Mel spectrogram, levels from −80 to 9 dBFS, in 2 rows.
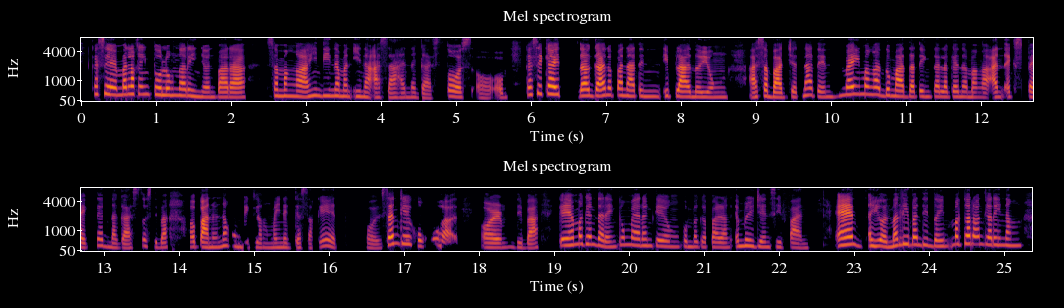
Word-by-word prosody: kasi 355 -2 +4
malaking 355 +2 +3
tulong 315 -2 +3
na 295 -1 +2
rin 260 -3 -2
yun 225 -1 -3
para, 225 0 +3 0.3
sa 290 - -5
mga 265 -4 +2
hindi 285 -1 -3
naman 275 -3 -2
inaasahan 210 -3 -3
na 220 -2 -10
gastos, 220 +5 -3
oo. 180 +1 -10 0.3
Kasi 340 +3 -1
kahit 355 -2 +8 0.2
na 285 - +9
gaano 285 +2 +5
pa 305 0 +1
natin 260 -3 -2
i-plano 240 -3 +2
yung, 225 0 -5 0.3
ah, 215 - +3
sa 265 +3 +1
budget 220 -1 +2
natin, 245 -7 -2
may 340 +4 +5
mga 340 -2 +2
dumadating 255 -3 +2
talaga 240 -1 -2
na 235 - -4
mga 220 -2 -4
unexpected 230 +3 -5
na 205 - -5
gastos, 195 +8 -7
'di 220 - -12
ba? 215 +1 -5 0.3
Oh, 235 - -1
pano 215 -1 +5
na 285 +6 -5
kung 250 -3 -9
biglang 210 -1 -13
may 205 - -8
nagkasakit, 205 +4 -8 0.4
o 185 -2 -10
saan 340 - +5
kayo 370 -2 -2
kukuha, 295 +3 -4 0.4
or, 210 -1 0
'di 215 -1 -13
ba? 185 +1 0 0.3
Kaya 305 +2 +4
maganda 355 -4 0
rin 235 -2 -5
kung 330 0 -8
meron 295 -2 -1
kayong 255 -4 -5
kumbaga 240 -1 -8
parang 215 -1 -4
emergency 245 -3 -5
fund, 195 -3 -7 0.3
and 325 0 +8
ayun, 265 -4 +1
maliban 340 +4 +1
din 315 -3 -7
doon, 265 -1 -4
magkaroon 360 +2 +2
ka 335 - +2
rin 320 -1 -4
ng, 295 -1 -5
255 Hz, 170 wpm, -23 LUFS, 225-300 Hz, 0.4 s, na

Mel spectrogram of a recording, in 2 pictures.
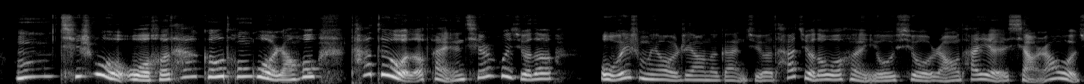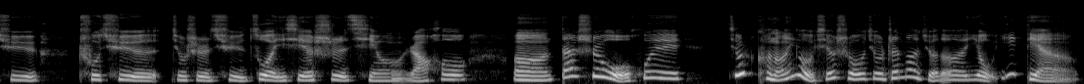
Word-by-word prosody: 嗯， 285 - +6 0.4
其 370 - +1
实 395 - -5
我 270 -9 +7
我 210 -4 +7
和 225 +5 +3
他 350 +8 -3
沟 355 +1 +6
通 370 0 0
过， 315 -9 +6
然 220 +1 +1
后 360 +6 +3 0.3
他 - - -9
对 455 -2 +8
我 - - +8
的 - - 0
反 245 -8 -4
应 220 +4 -1
其 245 - -10
实 370 - +1
会 375 -3 +3
觉 240 -8 +1
得， 255 +3 +1 0.5
我 235 -3 +5
为 250 +7 +2
什 310 -3 -6
么 245 -3 +1
要 225 -2 -3
有 185 - -5
这 210 +3 -8
样 205 -1 -6
的 190 -1 -8
感 185 -3 -10
觉？ 185 -1 -7
他 320 - -6
觉 300 - -1
得 210 +2 -2
我 220 -1 0
很 220 -9 -6
优 175 +3 -4
秀， 195 -3 -4
然 175 0 -7
后 190 - -7
他 225 +3 -6
也 225 -6 -2
想 185 - -6
让 255 +4 -5
我 260 -2 0
去 195 -3 -5 0.4
出 220 -1 -2
去 200 -6 -2
就 205 -4 -5
是 185 -3 -3
去 170 0 -5
做 195 +4 +1
一 175 0 -2
些 190 +1 -1
事 200 -1 -2
情。 170 - -6
然 155 - -3
后， 220 +2 -3 0.4
嗯， 200 -1 +1
但 350 +7 -1
是 375 0 0
我 290 - +5
会 280 - -2 0.5
就 445 +1 +5
是 - - +5
可 265 - -1
能 225 +5 0
有 425 +2 +2
些 265 +2 -2
时 305 -3 -5
候 245 0 +3
就 255 +1 -3
真 295 +5 -3
的 340 -2 -3
觉 230 -9 -3
得 210 +2 -4
有 210 -3 -2
一 310 - -13 0.2
点 160 -10 -1
225 Hz, 225 characters per minute, -23 LUFS, 190-285 Hz, 0.5 s, 对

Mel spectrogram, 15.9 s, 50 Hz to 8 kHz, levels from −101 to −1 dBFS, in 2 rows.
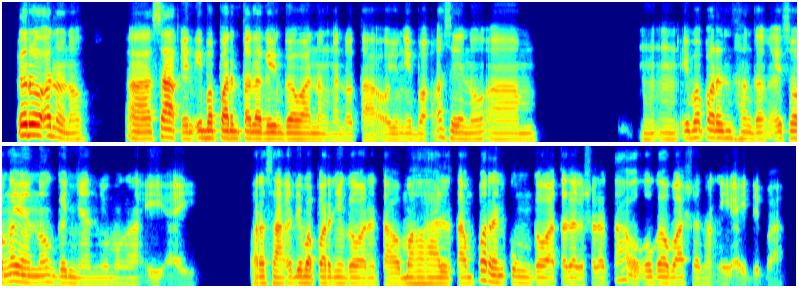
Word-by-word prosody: Pero 220 0 +10
ano, 180 -7 +4
'no, 130 0 -2 0.5
ah, 140 0 +4
sa'kin 140 -3 +5
iba 155 +1 +3
pa 155 -1 +6
rin 145 - -2
talaga 140 -1 +4
yung 135 -1 +1
gawa 130 -1 +3
ng 120 -1 -5
ano, 120 0 -6
tao, 115 +1 -4
yung 125 +1 -5
iba 120 0 -3
kasi 150 -5 -2
'no, 130 +1 -3
um 130 -1 -4 1.1
mm, 130 +3 -8
iba 160 +2 +1
pa 160 0 +1
rin 150 -1 +2
hanggang 135 -1 -4
ay, 140 - -2
so, 150 +1 -1
ngayon 150 -1 +2
'no, 140 0 -3
ganyan 125 -4 -5
yung 120 0 -12
mga 115 0 -11
AI. 120 - -10 0.5
Para 135 +2 -1
sa'kin 130 -1 0
iba 135 0 +3
pa 130 0 0
rin 130 0 -2
yung 125 - -6
gawa 120 -1 +1
ng 120 -2 -7
tao, 115 0 -1
mahahalata 125 0 -1
mo 125 - -3
pa 195 - +4
rin 145 - -1
kung 135 -3 -7
gawa 125 -1 0
talaga 120 -1 -1
siya 115 +1 -6
ng - - -39
tao - - -4
o 130 +2 -5
gawa 125 -1 0
siya 120 -2 -10
ng 115 0 -12
AI - - -7
'di - - -12
ba? - - -15
130 Hz, 220 wpm, -23 LUFS, 125-140 Hz, 1.1 s, Pero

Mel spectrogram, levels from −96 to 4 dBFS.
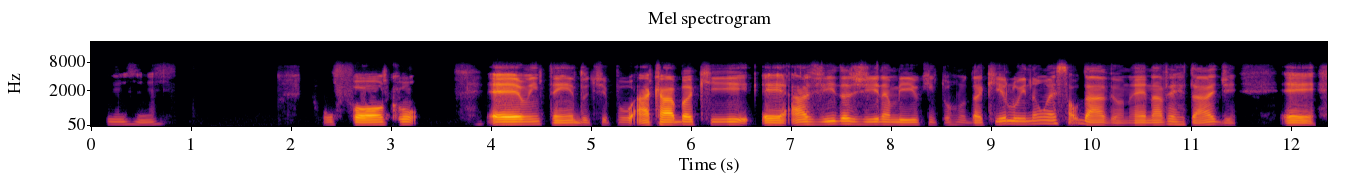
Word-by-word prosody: Uhum. 110 -2 -17 1.7
O 105 - -13
foco 105 +2 +2 0.7
É, 115 +1 +9
eu 115 - +1
entendo. 95 -5 -4
Tipo, 100 +2 -11
acaba 105 +3 +4
que, 110 +1 -4
eh, 95 -1 +2
a 110 +2 +1
vida 125 +3 -2
gira, 115 0 -3
meio 105 -1 -4
que, 105 - -15
em - - -21
torno 100 +1 -20
daquilo, 125 +8 -4
e - - -3
não 145 +3 -7
é 145 - -4
saudável, 100 - -3
né? 95 +2 -3
Na 100 +1 -3
verdade, 105 -5 -5 0.5
eh, 90 -3 +1
105 Hz, 125 wpm, -23 LUFS, 100-115 Hz, 1.7 s, É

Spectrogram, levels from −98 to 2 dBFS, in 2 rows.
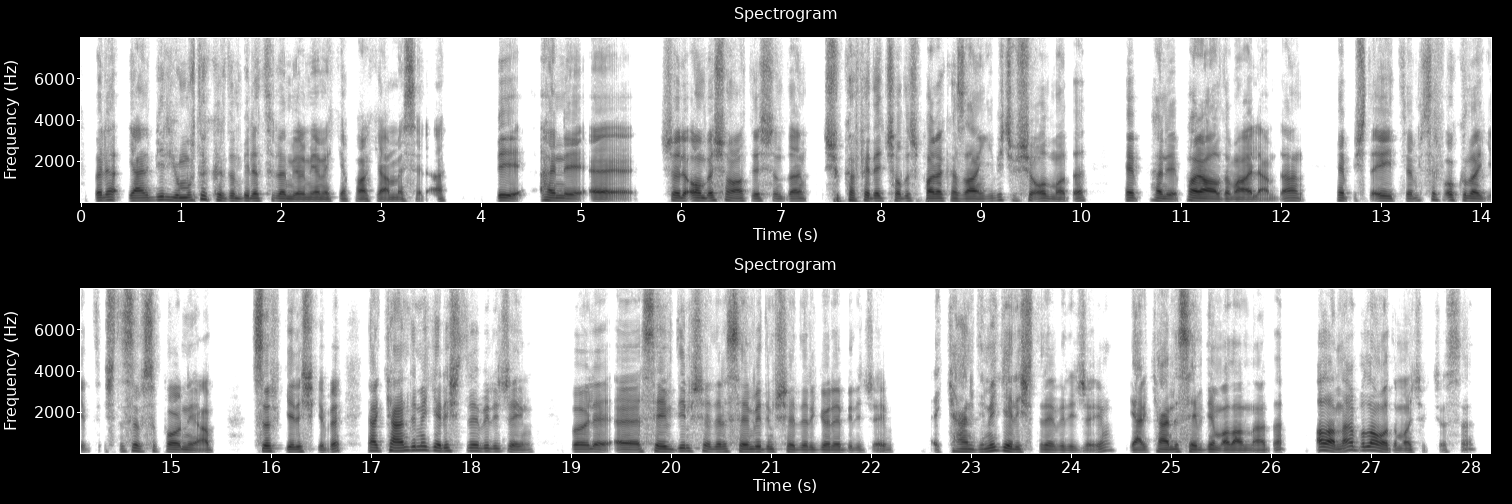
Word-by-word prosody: Böyle, 130 +2 +1
yani, 115 +1 +2
bir 140 +1 0
yumurta 120 +6 +1
kırdığımı 110 -6 -3
bile 110 -2 +1
hatırlamıyorum 95 -6 -1
yemek 85 0 -1
yaparken - - -1
mesela. 75 -1 -7 0.5
Bir, 120 -1 +3 0.2
hani, 120 - +2
eee, - - +1 0.3
şöyle 115 -2 +2
15-16 115 -3 +2
yaşından 100 0 -3 0.2
şu - - -4
kafede 110 -1 0
çalış, 105 0 -4
para 105 0 +5
kazan 95 -3 +2
gibi 105 +7 -11
hiçbir 120 -5 -8
şey - - -1
olmadı. 95 -6 -1 0.4
Hep, - - +1
hani, - - +1
para 105 - +8
aldım 90 -2 +5
ailemden. 80 -6 0 0.3
Hep, - - -1
işte, - - -7
eğitim, 105 -3 -2
sırf - - -9
okula - - +1
git, - - -12
işte, 115 - -8
sırf 120 0 -2
sporunu 100 -4 0
yap, - - -2 0.4
sırf 125 0 +1
geliş 110 +2 +1
gibi. - - -3 0.3
Ya, 145 0 +4
kendimi 160 +4 +4
geliştirebileceğim, 130 - -2 0.4
böyle, 105 - +1
eee, - - +3
sevdiğim 120 +4 +1
şeyleri, 110 -1 -2
sevmediğim 110 0 +1
şeyleri 95 -3 -3
görebileceğim, 90 -2 -4 0.4
e, - - -10
kendimi 110 - -1
geliştirebileceğim, 100 - -1
yani, 85 - +1
kendi 105 0 +3
sevdiğim 95 -1 0
alanlarda 80 0 0 0.3
alanlar 180 -2 +5
bulamadım 160 - +3
açıkçası. 80 +1 -10
110 Hz, 135 wpm, -25 LUFS, 95-125 Hz, 0.5 s, para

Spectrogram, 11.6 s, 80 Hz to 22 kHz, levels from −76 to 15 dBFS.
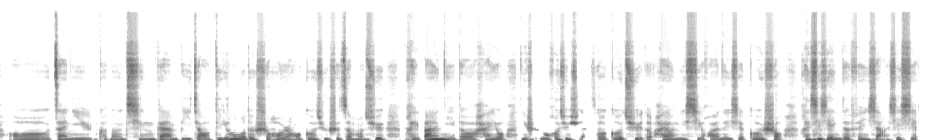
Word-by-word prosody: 呃， 155 0 -2
在 180 -2 +4
你 170 +8 -3
可 - - -12
能 165 +2 -6
情 175 -3 +4
感 195 -1 0
比 165 +1 -6
较 165 -2 +1
低 220 +3 -1
落 300 -1 +5
的 - - -1
时 170 - 0
候， 175 +1 -3
然 160 -1 -3
后 170 - -3
歌 185 +1 -3
曲 180 -3 -2
是 190 - -1
怎 185 - +1
么 230 +1 -5
去 215 -2 +1 0.2
陪 190 - -5
伴 265 +1 +7
你 205 -6 +4
的， 165 0 -3
还 180 +1 -3
有， 165 -3 -1 0.2
你 - - -3
是 170 - -2
如 190 +2 -2
何 190 0 -3
去 200 +1 +1
选 200 - +1
择 165 0 -6
歌 200 +6 0
曲 225 - +2
的， - - -7
还 185 - -3
有 175 -1 -1
你 170 +2 -2
喜 190 - +4
欢 165 +1 -5
的 170 - -5
一 - - -4
些 170 -1 -2
歌 185 +3 -3
手。 210 - +3 0.2
很 190 - 0
谢 275 - +6
谢 270 -3 +3
你 195 -6 +1
的 155 +1 -2
分 180 +3 -4
享， 195 - -2
谢 220 +5 -1
谢。 220 - +2
185 Hz, 295 characters per minute, -24 LUFS, 170-210 Hz, 0.2 s, 伴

